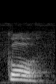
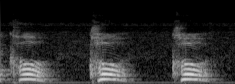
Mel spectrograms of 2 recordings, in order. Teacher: खो को बोलने में अधिक हवा निकलेगा मुख से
